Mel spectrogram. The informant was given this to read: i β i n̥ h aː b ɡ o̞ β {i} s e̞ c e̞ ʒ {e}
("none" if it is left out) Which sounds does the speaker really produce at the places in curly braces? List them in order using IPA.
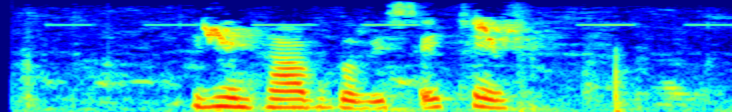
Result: i, e

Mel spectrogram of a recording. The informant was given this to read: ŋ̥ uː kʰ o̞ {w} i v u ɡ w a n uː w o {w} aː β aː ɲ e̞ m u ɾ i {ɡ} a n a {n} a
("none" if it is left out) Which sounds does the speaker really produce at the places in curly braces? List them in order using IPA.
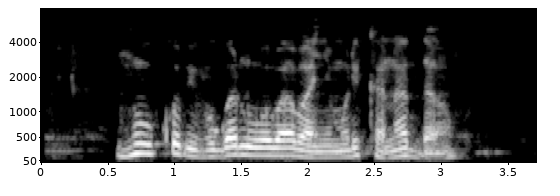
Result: β, β, k, d

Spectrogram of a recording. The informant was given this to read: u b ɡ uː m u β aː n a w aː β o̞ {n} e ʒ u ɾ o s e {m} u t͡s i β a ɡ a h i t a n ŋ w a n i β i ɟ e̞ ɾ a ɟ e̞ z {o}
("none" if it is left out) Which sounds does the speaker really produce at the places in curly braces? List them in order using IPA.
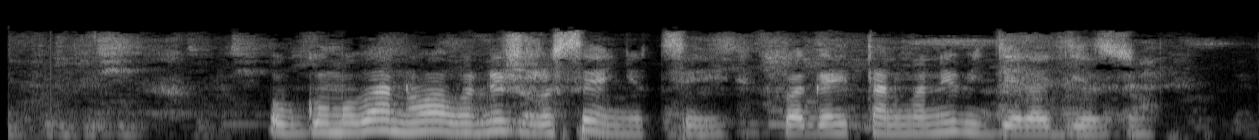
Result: n, ɲ, o

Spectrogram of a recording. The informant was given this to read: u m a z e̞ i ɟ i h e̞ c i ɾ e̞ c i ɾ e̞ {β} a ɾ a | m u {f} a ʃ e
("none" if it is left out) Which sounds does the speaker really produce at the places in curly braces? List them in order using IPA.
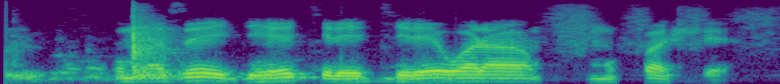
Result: w, f

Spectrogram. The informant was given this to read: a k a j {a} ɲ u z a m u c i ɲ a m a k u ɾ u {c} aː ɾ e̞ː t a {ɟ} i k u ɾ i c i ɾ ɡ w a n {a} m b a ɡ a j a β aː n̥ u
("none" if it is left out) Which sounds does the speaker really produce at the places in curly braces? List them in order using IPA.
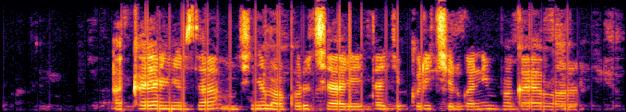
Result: a, c, ɟ, i

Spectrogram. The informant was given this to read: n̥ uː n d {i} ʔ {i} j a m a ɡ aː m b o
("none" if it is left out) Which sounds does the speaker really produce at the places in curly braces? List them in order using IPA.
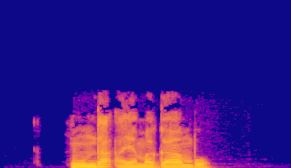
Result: a, a

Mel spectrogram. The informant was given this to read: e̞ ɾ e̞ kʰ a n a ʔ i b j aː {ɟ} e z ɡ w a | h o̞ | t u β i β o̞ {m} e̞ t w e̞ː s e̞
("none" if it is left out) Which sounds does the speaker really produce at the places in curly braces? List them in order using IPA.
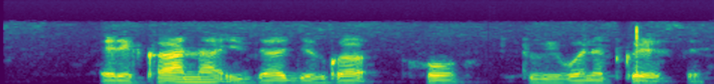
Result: ɟ, n

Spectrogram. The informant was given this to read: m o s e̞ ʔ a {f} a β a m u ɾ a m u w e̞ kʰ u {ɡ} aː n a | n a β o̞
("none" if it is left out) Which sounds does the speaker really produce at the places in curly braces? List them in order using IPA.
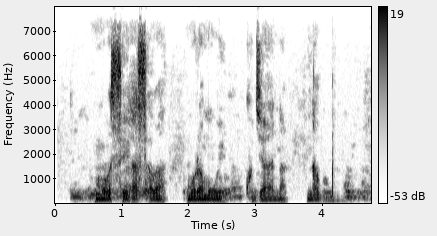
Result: s, ɟ

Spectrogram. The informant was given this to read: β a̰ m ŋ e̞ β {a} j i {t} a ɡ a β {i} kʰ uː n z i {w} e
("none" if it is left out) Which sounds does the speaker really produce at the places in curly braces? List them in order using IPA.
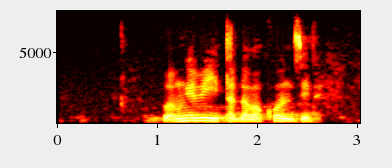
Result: i, t, a, β

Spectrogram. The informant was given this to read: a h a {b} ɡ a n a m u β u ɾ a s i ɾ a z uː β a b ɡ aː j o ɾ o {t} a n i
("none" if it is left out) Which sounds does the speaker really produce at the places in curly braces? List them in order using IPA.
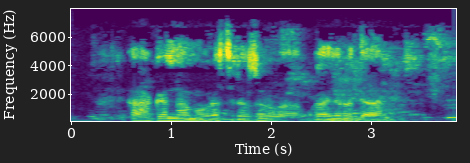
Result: none, d

